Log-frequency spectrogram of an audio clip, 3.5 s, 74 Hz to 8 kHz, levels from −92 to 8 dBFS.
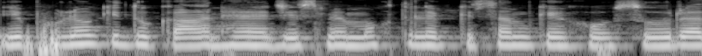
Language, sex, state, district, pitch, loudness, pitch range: Hindi, female, Delhi, New Delhi, 185 Hz, -15 LUFS, 180-185 Hz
